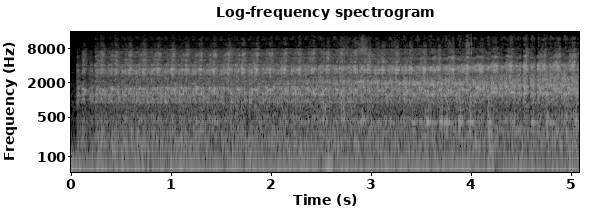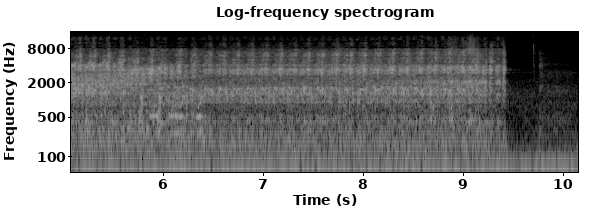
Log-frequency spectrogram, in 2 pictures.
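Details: Brachycephalic dog with abnormal open-mouth panting from nasal obstruction in brachycephalic airway syndrome (BOAS); the source describes BOAS grading examples recorded with a digital stethoscope after exercise.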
